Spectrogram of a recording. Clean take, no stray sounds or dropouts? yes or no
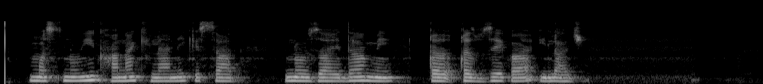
yes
